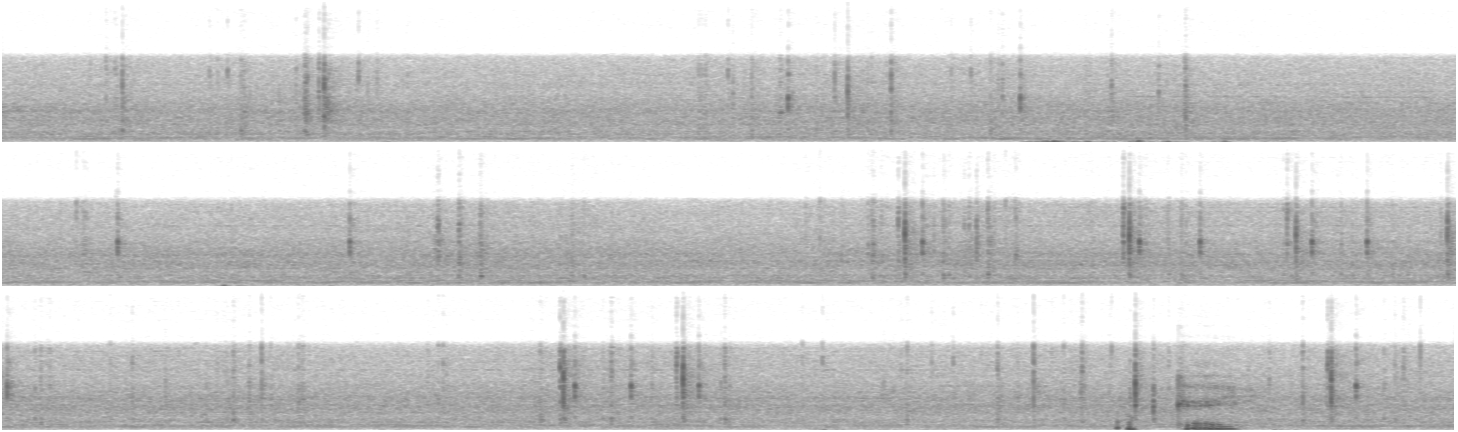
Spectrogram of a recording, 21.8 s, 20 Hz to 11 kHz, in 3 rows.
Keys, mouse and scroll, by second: 1.0-2.9 right drag, 1.4 ctrl+b, 3.9-7.5 middle drag, 4.9-7.5 right drag, 5.7 ctrl+b, 7.8-11.2 middle drag, 9.4 Tab, 9.9 ctrl+3, 10.2 t, 11.2-13.3 drag, 11.4 t, 11.6-15.3 middle drag, 11.8-13.3 right drag, 12.1 ctrl+s, 15.1 right click, 15.3 ctrl+3, 15.3 ctrl+2, 15.8 t, 16.3 right click, 16.9 click, 17.0 ctrl+2, 18.4 middle click, 19.0-21.1 drag, 19.6 t, 20.1 KP_1, 20.8 ctrl+2, 21.2-21.8 middle drag.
